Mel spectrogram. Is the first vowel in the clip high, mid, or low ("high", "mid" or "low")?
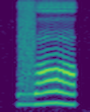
mid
